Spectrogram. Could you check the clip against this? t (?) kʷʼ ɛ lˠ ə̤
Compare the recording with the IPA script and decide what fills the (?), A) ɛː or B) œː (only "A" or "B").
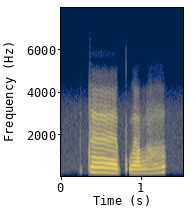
A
